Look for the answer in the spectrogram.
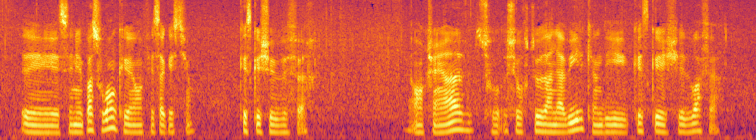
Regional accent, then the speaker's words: Buenos Aires, Argentina; French is a second language; now in France; De Buenos Aires.

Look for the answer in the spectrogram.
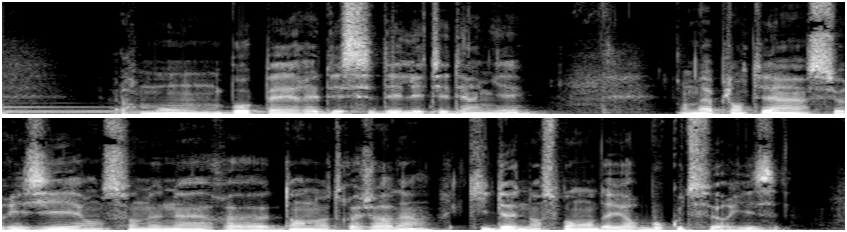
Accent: Paris, Île-de-France, France; en tant que Parisien, nourri steak frites midi et soir dans le restaurant familial

